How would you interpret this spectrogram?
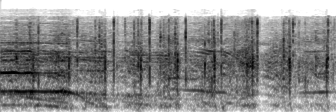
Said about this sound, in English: let's everybody stand up and clap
